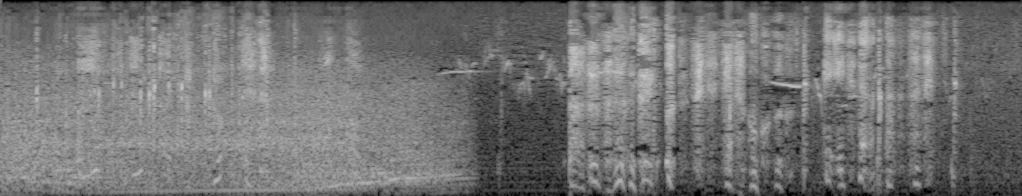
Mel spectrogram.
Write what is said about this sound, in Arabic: ها ها هي السيارة قد جاءت.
